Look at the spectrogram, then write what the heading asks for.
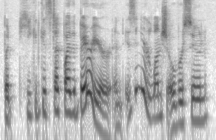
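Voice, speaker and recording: A narrator voicing an upset, gentle, self-doubting teenage boy who speaks hesitantly and stammers. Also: mid-range voice, wildly swooping pitch, brisk, husky, voice pushed up, exaggerated voice.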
